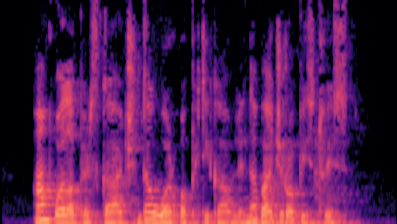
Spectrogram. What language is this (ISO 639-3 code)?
kat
